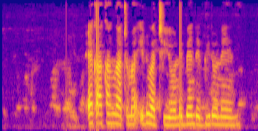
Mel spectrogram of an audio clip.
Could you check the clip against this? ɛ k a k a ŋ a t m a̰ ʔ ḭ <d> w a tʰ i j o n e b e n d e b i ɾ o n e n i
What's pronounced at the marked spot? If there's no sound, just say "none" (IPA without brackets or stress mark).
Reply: d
